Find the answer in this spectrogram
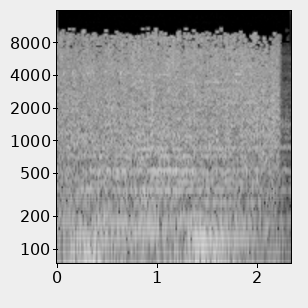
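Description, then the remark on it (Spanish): A truck drives along a road at a power plant, passing between fire trucks and approaching the rubble of a collapsed area, with a steady, loud low engine rumble and broad road noise that hold constant throughout, with no voices. “El camión avanza por una carretera de la central.”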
